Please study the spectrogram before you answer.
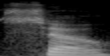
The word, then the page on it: sow: /saʊ/; /səʊ/; /soʊ/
